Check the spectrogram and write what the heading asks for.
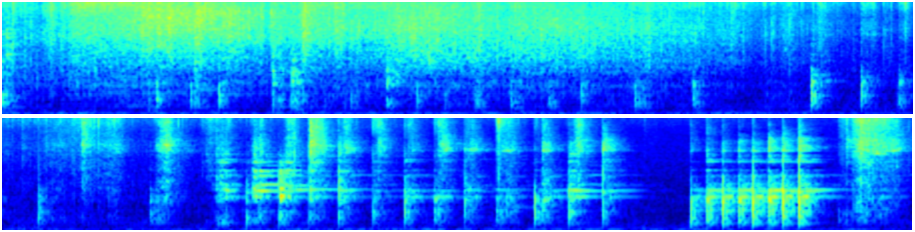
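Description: Wooden spatula scraping and knocking against a wok as fried rice is pushed out onto a plate. The hot rice sizzles at first and the sizzling fades after a few seconds. In the second half the scrapes come thick and fast with a ringing tone under them.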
